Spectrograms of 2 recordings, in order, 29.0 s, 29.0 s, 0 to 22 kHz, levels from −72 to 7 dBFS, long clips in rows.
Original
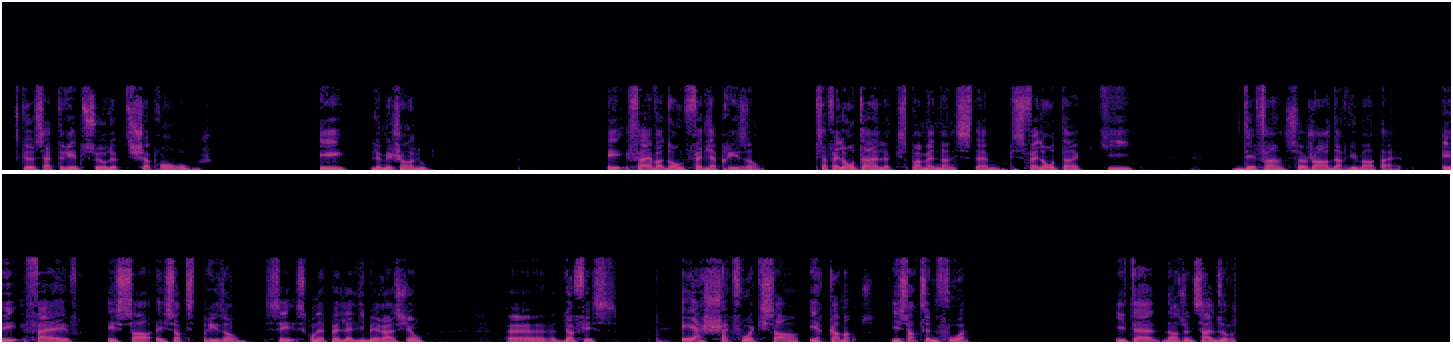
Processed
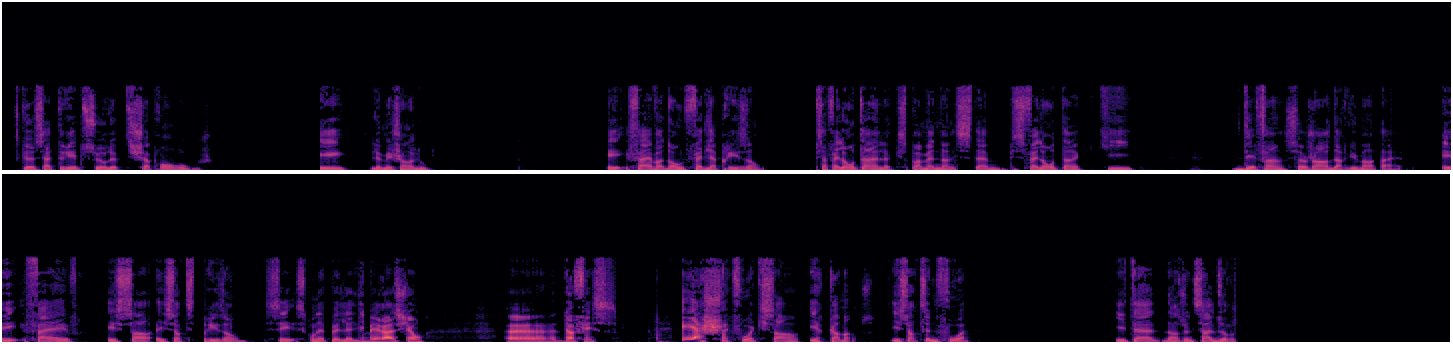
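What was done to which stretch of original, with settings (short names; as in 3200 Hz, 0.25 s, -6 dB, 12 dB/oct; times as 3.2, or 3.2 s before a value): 18.03–21.62 EQ curve 160 Hz 0 dB, 230 Hz -24 dB, 620 Hz +13 dB, 7400 Hz +1 dB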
